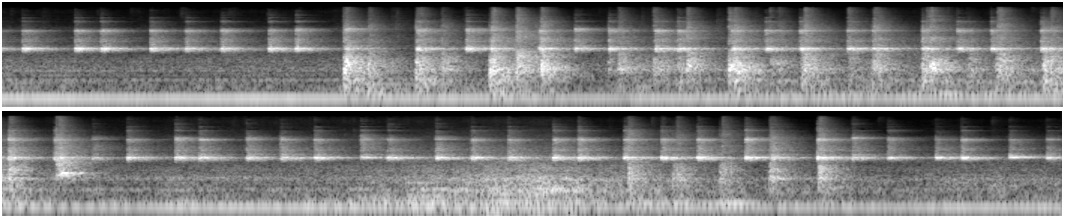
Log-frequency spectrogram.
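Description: A hand-held percussion instrument, wood-block-like, struck in a steady beat of about two strikes a second with a bright, ringing tone. From about five seconds in until about fifteen seconds, and again briefly later, irregular thumps and knocks join it, which are dancers' feet striking a wooden studio floor.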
